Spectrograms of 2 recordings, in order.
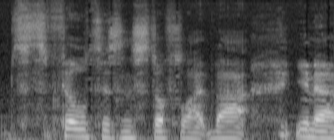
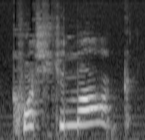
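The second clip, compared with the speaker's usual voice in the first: high squeak; 6 dB louder, slower than usual. Real, not acted. Mocking own confusion.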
